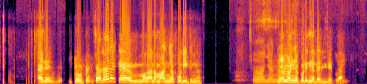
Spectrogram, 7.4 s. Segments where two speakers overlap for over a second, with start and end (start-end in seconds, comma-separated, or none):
5.6-6.8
